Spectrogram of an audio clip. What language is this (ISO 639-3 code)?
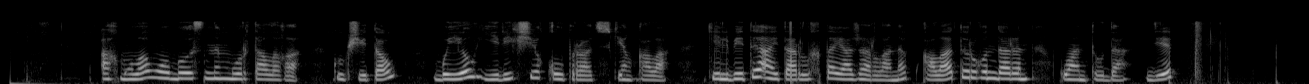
kaz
